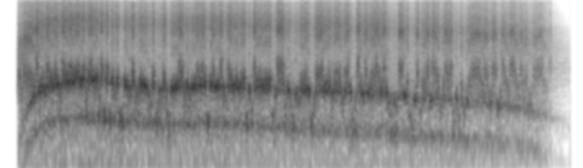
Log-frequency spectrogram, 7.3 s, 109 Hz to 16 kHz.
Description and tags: A small collection of audio clips produced on Knoppix Linux system.
I've been doodling with sounds for about 4-5 yrs. I'm no professional, just a semi-weird guy that likes to make weird sounds! LOL!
